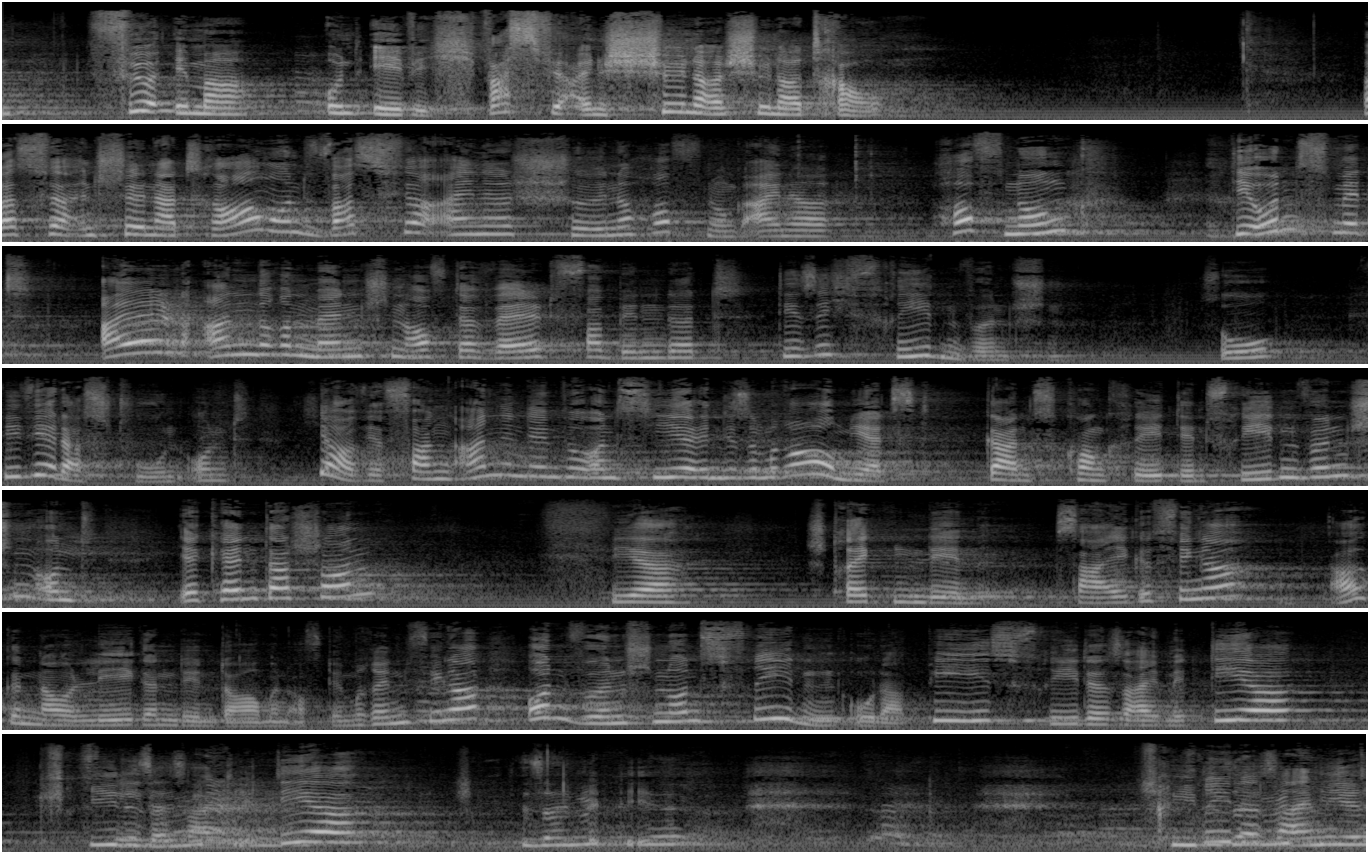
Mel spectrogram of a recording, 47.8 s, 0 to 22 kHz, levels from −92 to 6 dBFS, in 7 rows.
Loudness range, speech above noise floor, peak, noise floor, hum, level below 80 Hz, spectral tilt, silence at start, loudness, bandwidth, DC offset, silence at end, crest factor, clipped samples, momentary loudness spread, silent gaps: 9 LU; 27 dB; -8 dBFS; -57 dBFS; 50 Hz at -60 dBFS; -64 dBFS; -3 dB/octave; 0 s; -30 LUFS; 16 kHz; under 0.1%; 0 s; 22 dB; under 0.1%; 19 LU; none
